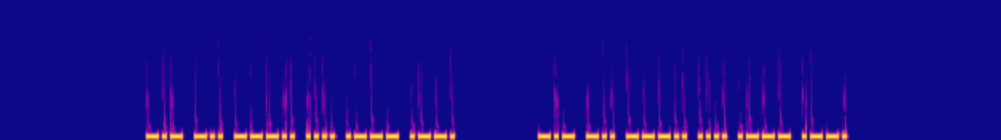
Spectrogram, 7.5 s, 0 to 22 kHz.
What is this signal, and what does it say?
Morse code, heard as a keyed tone, about 37 wpm, 700 Hz. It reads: KD8HJP KD8HJP
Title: USA Call Signs - 6 Characters - Repeated 2x - 40wpm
